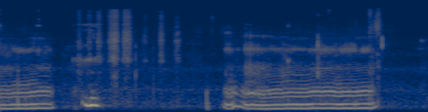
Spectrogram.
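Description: A sleeping Cocker Spaniel snores in long, droning, buzzy breaths with soft rustles between them.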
